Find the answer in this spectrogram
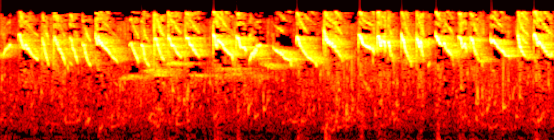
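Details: Lure song of a white-eye, played to stir other white-eyes to sing: a dense, continuous stream of thin, high, falling notes delivered at a fast, steady pace.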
